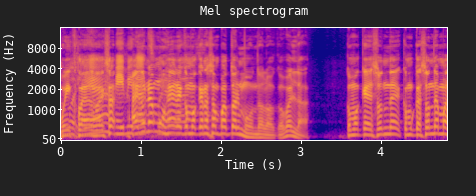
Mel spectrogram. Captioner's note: speaking Foreign Language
